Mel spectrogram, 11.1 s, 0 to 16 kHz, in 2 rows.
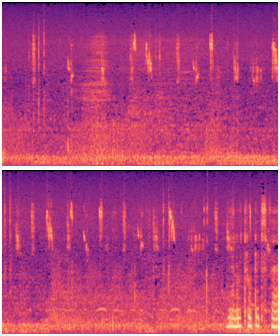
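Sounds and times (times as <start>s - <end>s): sparrow chirping: 0.0s - 11.0s.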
